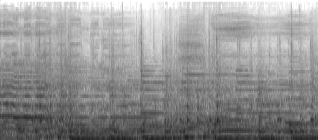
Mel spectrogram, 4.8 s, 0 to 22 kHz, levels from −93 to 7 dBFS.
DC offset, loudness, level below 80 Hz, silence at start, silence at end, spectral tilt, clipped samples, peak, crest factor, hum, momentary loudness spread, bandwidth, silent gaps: under 0.1%; -14 LUFS; -16 dBFS; 0 s; 0 s; -7.5 dB/octave; under 0.1%; 0 dBFS; 12 dB; none; 2 LU; 13.5 kHz; none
